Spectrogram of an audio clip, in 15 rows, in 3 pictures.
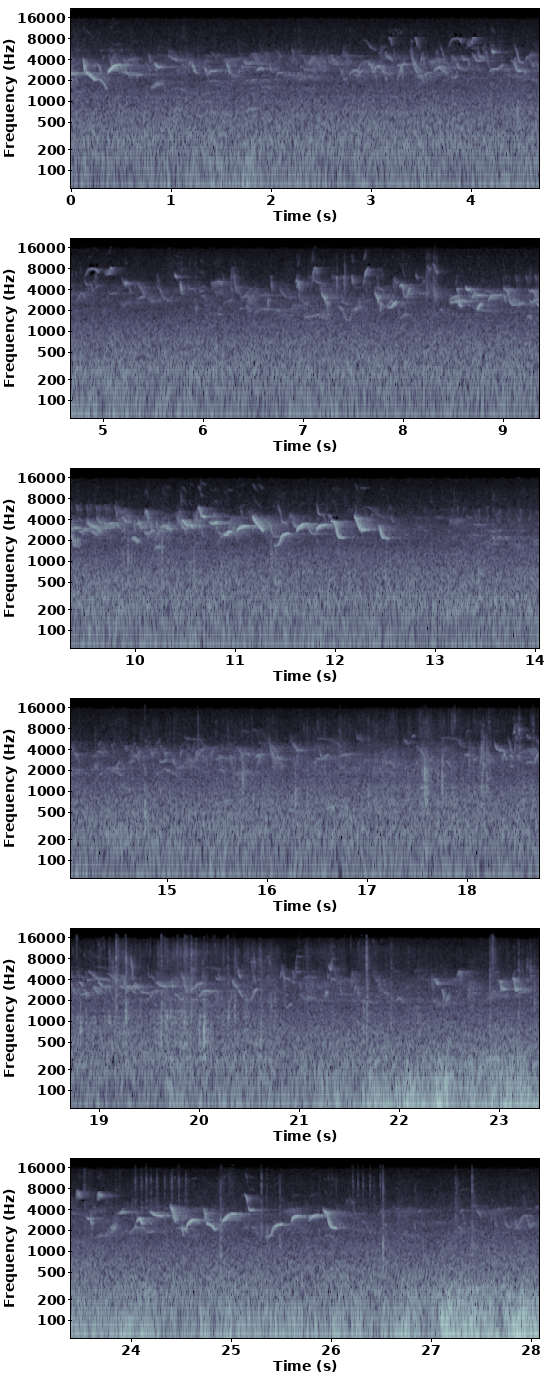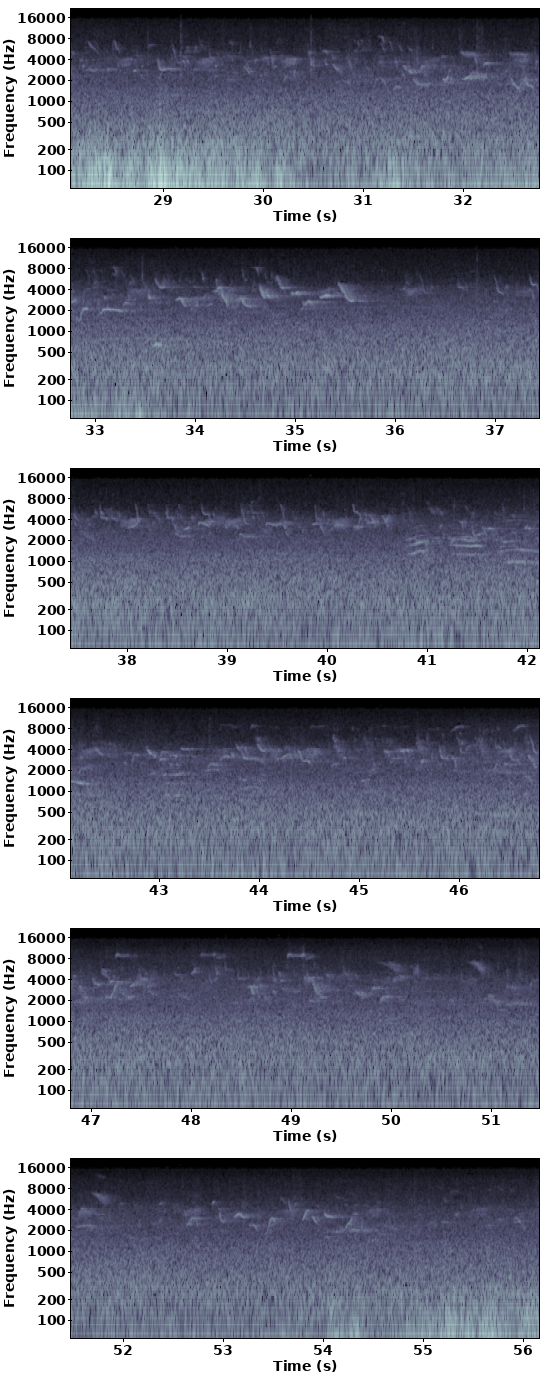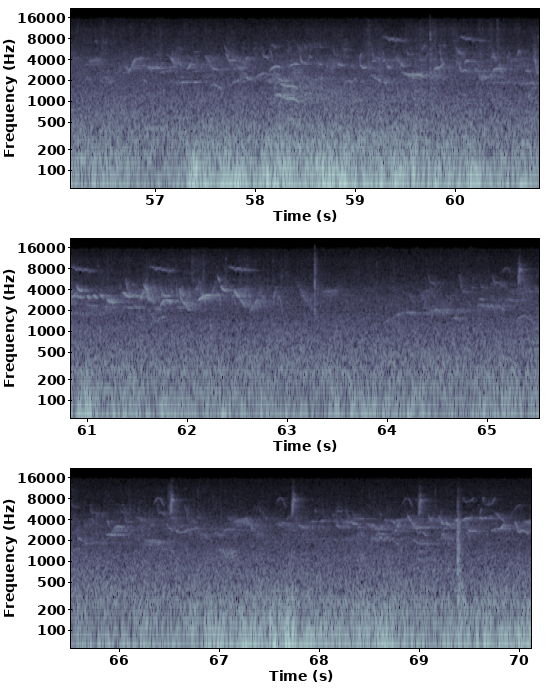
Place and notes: {"title": "Halasz Csarda - Birds near the river", "date": "2021-04-05 14:20:00", "description": "Birds singing in the forest near the river Drava. Cyclist and people with a small child passing by on the trail between the forest and the river. Recorded with Zoom H2n (XY, gain on 10, on a small tripod) placed on a wooden ornithological observatory.", "latitude": "46.30", "longitude": "16.87", "altitude": "130", "timezone": "Europe/Zagreb"}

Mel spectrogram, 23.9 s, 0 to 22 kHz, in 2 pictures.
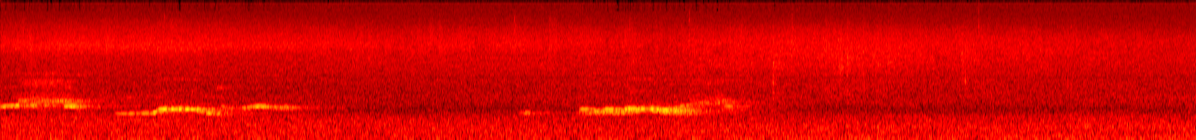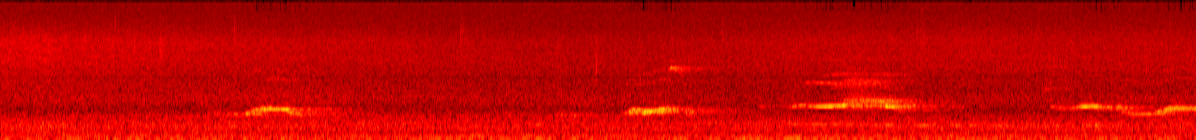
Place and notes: {"title": "Negast forest, Schupperbaum, Rügen - Owl [Waldkauz] duette#2", "date": "2021-11-10 04:14:00", "description": "Owl (Waldkauz) couple (male/fem) in the woods - for daytime they split - at night they call and find each other\novernight recording with SD Mixpre II and Lewitt 540s in NOS setup", "latitude": "54.37", "longitude": "13.28", "altitude": "14", "timezone": "Europe/Berlin"}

